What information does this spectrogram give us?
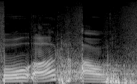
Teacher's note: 4 वर्ण ऐसे हैं जिसके उच्चारण में हमारा जो ओठ है वो एक वृत्त की तरह बनता है। कंप्लीट सर्कल तो नहीं, लेकिन थोड़ा सा उसी तरीके का बनता है। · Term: वृत्ताकार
